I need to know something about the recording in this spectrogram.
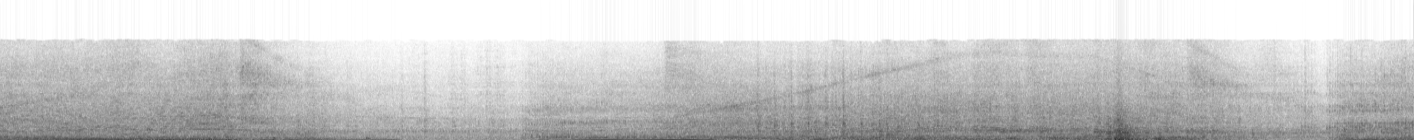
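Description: Bus engines rumble and rev loudly outdoors.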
